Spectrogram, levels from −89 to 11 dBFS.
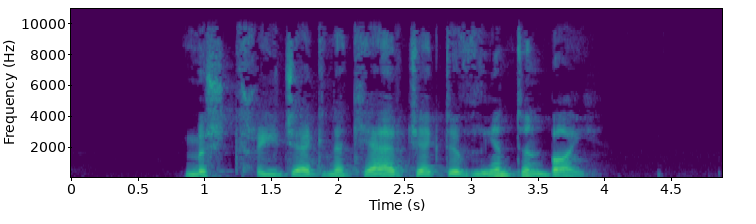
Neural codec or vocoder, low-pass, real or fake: none; 9.9 kHz; real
